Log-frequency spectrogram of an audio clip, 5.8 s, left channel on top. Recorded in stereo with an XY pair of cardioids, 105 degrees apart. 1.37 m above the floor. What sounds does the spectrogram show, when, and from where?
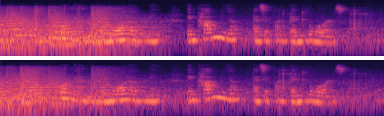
0.9 s a woman speaking: 35° left, 1.2 m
